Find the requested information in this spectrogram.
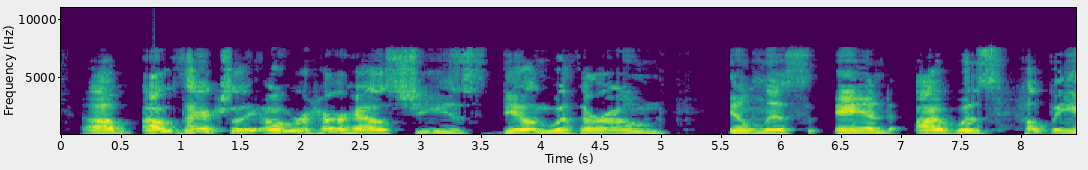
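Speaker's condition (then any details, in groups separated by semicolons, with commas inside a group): Brain injury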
